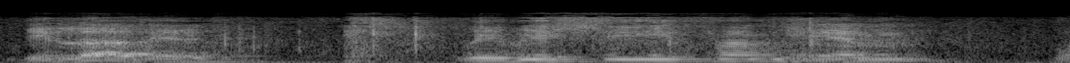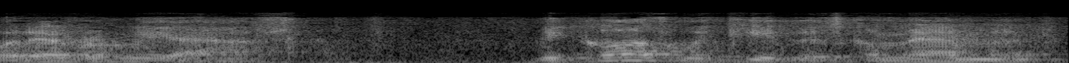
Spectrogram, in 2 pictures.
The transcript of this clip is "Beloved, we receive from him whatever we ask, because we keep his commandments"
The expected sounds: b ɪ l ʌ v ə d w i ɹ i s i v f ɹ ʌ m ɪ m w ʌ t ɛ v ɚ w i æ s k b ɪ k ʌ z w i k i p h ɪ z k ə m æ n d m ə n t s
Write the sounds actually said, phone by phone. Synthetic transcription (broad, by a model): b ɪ l ʌ v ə d w i ɹ i s i v f ɹ ʌ m ɪ m w ʌ t ɛ v ɚ w i æ s k b ɪ k ʌ z w i k i p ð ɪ s k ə m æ n m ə n t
